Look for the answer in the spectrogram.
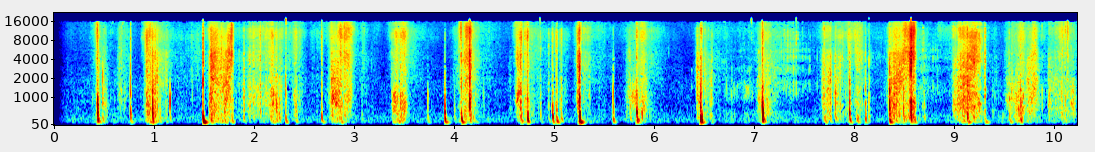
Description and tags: Walking in snow. Recorded with a Zoom H1.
